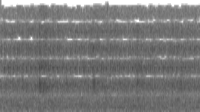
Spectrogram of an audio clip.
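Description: Steady hiss of lecture-hall room noise, with a couple of faint ticks.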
